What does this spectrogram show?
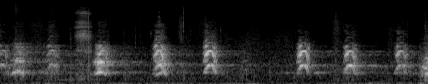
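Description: A dog barks over and over in a steady rhythm, about eight or nine sharp, yelping barks at moderate volume, with no voices alongside.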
